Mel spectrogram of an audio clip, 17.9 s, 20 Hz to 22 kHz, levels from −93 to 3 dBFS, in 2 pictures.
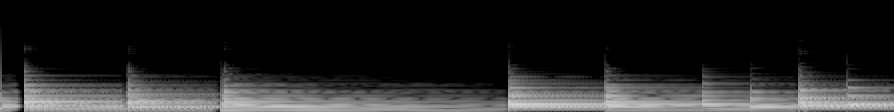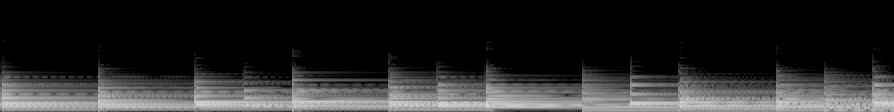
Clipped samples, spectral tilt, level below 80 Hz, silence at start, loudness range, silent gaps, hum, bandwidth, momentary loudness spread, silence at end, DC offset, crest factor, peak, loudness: under 0.1%; -15 dB/octave; -48 dBFS; 0 s; 4 LU; none; none; 1.8 kHz; 9 LU; 0 s; under 0.1%; 16 dB; -6 dBFS; -22 LUFS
